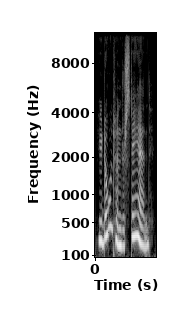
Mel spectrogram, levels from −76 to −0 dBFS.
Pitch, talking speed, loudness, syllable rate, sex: 270 Hz, 145 wpm, -14 LUFS, 4.8 syllables/s, female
